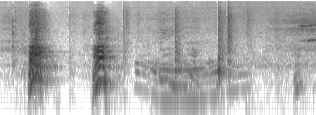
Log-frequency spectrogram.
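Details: Pet dog indoors reacting while watching cat videos: two sharp, loud barks about two-thirds of a second apart, then a drawn-out wavering tonal cry with layered harmonics, and a few softer sounds at the end.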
